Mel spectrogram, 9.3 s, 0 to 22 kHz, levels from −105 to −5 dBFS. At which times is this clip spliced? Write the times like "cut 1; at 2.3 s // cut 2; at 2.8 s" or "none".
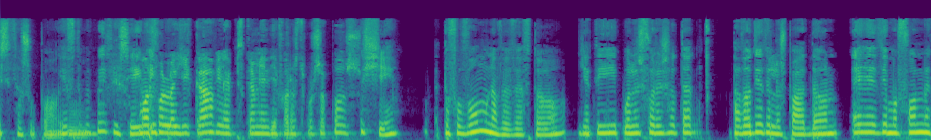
cut 1; at 3.6 s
